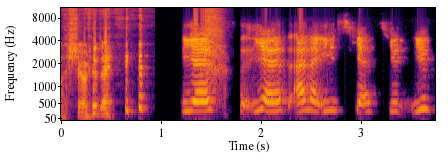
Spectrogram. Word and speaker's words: Anaïs: I'm not going to say her name right anaise uh for coming on the show today yes yes annaise yes you you said it perfectly the first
